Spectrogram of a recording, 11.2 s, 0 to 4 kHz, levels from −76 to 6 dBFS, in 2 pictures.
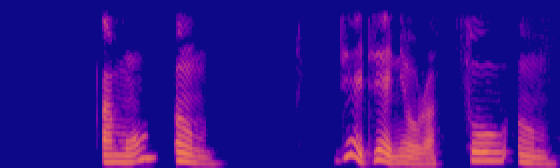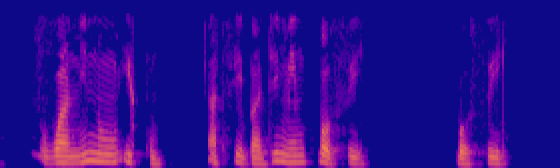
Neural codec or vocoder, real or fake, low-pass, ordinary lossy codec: none; real; 3.6 kHz; none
